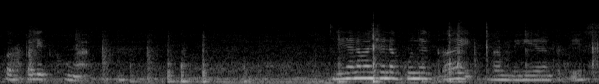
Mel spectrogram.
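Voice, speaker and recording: Woman, high voice, noisy stream. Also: moderate pace, muffled recording. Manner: laughs often, mutters to herself, sings along. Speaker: vlogger livestreaming. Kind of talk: casual livestream chat and karaoke singing.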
